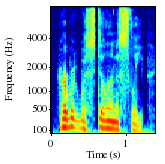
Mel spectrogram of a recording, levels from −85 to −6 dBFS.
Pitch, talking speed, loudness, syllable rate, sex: 115 Hz, 260 wpm, -21 LUFS, 6.5 syllables/s, male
